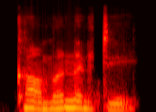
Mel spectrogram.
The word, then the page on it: Commonalty: Indian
